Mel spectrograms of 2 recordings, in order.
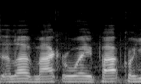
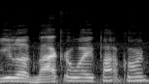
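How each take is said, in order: First: Said in the usual way. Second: "You love microwave popcorn?" pitched up as a question; questioning echo. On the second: Real, not acted. Questions the comment back.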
